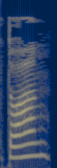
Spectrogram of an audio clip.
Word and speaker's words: Doang: Doang. Đọc là toang.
